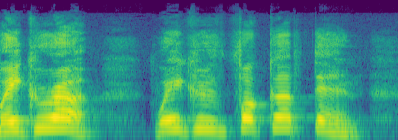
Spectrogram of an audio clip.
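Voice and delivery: very high, pissed-off, furious yelling outburst. Retelling a fight with a guy whose mom was sleeping: retelling an angry yell. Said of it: "because I'm pissed".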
